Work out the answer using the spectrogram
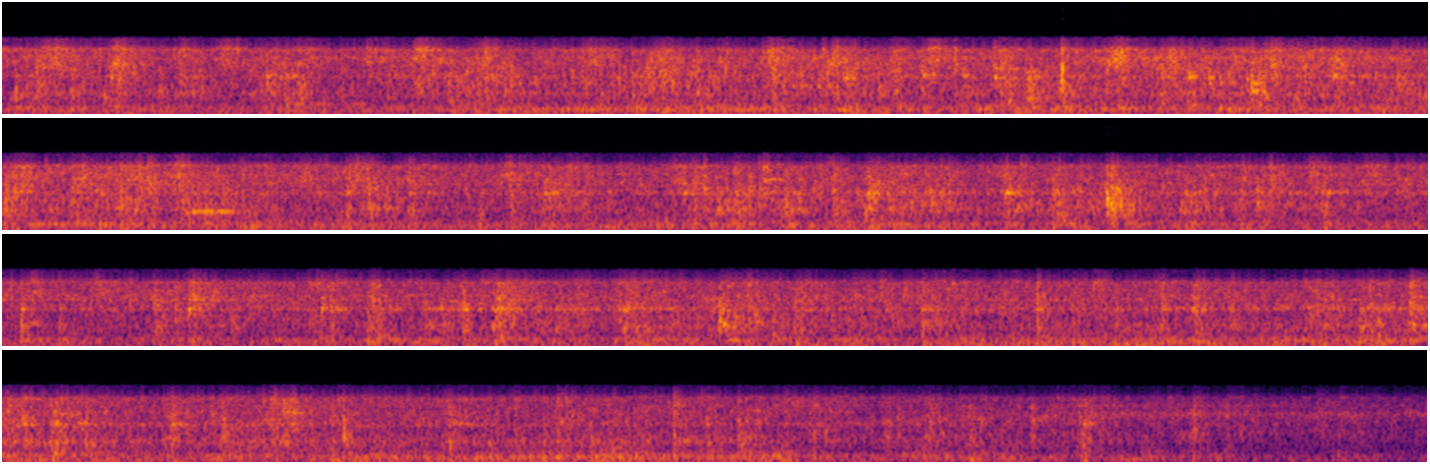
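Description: Steam-hauled passenger train pulling away past, its coaches' wheels clattering over the rail joints with the locomotive working ahead. The sound fades near the end as the train draws away.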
